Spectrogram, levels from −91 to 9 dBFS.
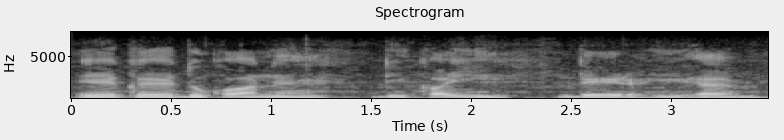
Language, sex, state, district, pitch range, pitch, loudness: Hindi, male, Haryana, Charkhi Dadri, 105-115 Hz, 110 Hz, -16 LUFS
